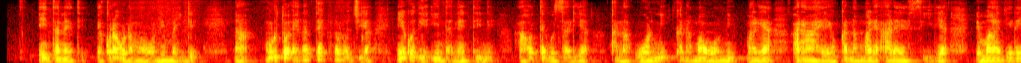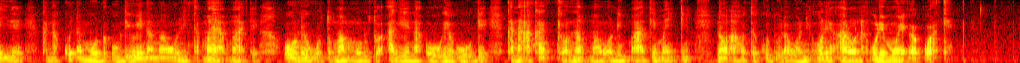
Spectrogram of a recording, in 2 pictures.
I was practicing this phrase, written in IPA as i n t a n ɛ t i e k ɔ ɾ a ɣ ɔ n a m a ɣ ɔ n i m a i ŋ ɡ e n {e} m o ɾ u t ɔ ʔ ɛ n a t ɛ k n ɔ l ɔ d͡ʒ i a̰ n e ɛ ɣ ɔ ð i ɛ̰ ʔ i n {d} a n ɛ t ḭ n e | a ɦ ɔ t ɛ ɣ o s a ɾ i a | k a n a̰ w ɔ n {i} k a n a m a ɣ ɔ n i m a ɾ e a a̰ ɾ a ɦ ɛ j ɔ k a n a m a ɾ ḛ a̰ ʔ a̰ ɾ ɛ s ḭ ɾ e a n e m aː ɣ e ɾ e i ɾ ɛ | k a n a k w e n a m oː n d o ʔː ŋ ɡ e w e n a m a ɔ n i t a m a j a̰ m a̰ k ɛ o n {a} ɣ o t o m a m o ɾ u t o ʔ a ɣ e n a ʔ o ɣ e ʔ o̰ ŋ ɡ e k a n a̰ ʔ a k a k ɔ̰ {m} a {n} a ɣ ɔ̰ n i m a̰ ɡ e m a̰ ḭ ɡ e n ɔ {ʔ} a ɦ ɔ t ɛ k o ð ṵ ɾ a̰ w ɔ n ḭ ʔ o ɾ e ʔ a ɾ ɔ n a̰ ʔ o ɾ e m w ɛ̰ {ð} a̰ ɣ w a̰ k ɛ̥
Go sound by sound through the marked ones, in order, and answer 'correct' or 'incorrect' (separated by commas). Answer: incorrect, incorrect, correct, incorrect, incorrect, incorrect, correct, incorrect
